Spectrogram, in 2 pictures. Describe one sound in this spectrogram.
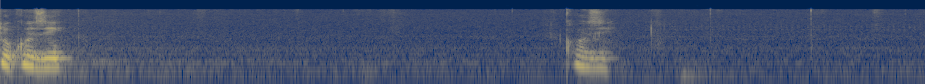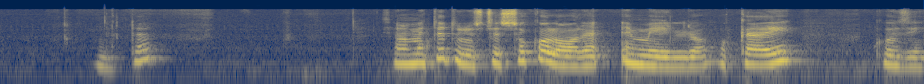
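Fabric rustles softly as it is folded and smoothed.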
